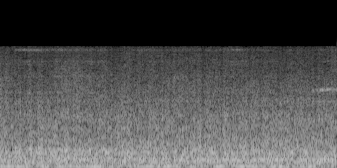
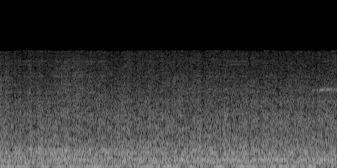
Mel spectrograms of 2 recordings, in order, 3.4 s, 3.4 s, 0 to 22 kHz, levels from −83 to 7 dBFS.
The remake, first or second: first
